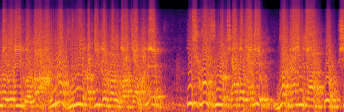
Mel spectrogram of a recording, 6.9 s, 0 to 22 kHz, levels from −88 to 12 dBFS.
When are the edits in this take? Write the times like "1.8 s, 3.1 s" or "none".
none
